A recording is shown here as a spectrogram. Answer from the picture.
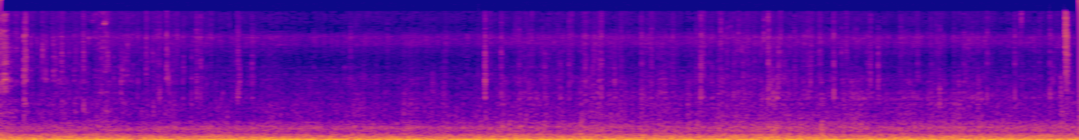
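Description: A car driving on a rough dirt road, heard from inside the cabin: a steady low rumble of tyres and road noise, with faint scattered ticks.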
